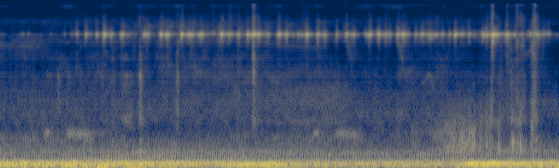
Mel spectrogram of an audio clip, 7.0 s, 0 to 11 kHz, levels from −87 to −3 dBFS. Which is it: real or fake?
fake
